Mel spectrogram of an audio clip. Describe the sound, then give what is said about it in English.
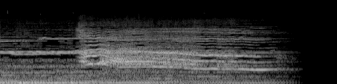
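A woman lets out a long, loud scream that rises sharply after a moment and holds for a couple of seconds before cutting off abruptly, apparently a voice imitating a dramatic scream. “We need a meme gif of her just screaming, no!”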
